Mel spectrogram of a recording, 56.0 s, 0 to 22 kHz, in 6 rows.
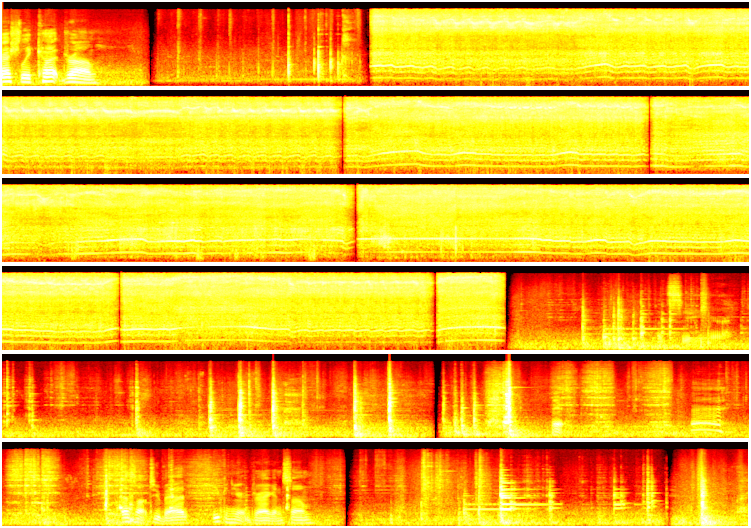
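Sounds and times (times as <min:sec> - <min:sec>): power tool grinding metal: 0:04.6 - 0:34.4, 0:46.6 - 0:51.0.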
